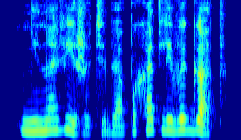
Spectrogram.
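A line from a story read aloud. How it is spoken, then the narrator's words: Through gritted teeth. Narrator (Russian): говорю я сквозь зубы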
